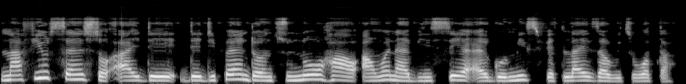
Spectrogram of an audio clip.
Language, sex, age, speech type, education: Nigerian Pidgin, female, 30-45, spontaneous, tertiary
